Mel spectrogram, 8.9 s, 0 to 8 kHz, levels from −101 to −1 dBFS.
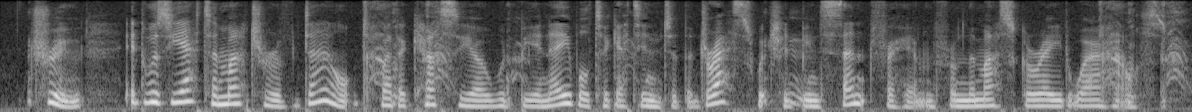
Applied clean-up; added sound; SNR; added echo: none; Cough; 18 dB; none.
